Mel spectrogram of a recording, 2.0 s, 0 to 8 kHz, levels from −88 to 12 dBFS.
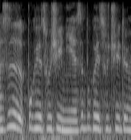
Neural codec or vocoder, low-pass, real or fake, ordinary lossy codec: codec, 16 kHz, 8 kbps, FunCodec, trained on Chinese and English, 25 frames a second; 7.2 kHz; fake; none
